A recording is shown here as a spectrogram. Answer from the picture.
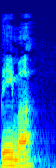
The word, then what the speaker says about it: bema: The Greek word for judgment seat is bema, or we pronounce it bema.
